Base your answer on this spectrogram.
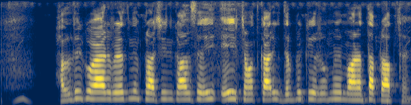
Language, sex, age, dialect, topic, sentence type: Hindi, male, 25-30, Awadhi Bundeli, agriculture, statement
